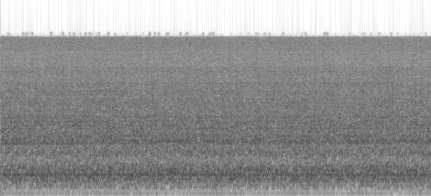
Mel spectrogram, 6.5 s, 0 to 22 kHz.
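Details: 2001 Audi A4 Quattro 2.8 L V6 after repairing a blown flex pipe leak upstream of the O2 sensor and adding a spacer on bank 1 sensor 2, revved then idling: smooth even hiss, no ticking or puffing; exhaust sealed, no leak.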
